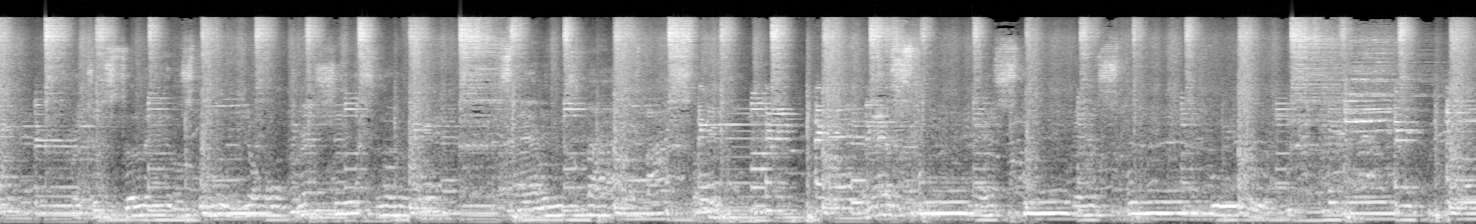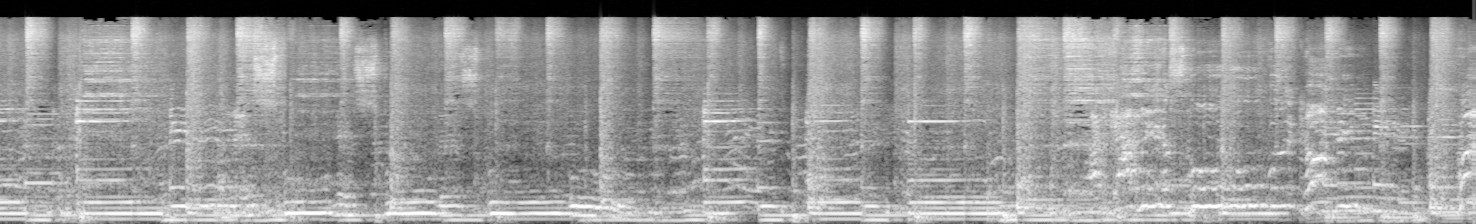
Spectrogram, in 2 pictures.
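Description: Live blues-rock band playing: electric guitars and a drum kit keeping a steady beat.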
